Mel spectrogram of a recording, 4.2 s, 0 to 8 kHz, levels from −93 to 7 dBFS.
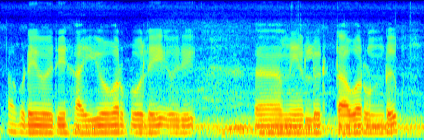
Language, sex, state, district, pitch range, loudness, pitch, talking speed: Malayalam, male, Kerala, Kollam, 105-110 Hz, -17 LUFS, 105 Hz, 140 wpm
